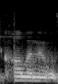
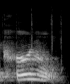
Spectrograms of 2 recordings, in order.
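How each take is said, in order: First: The word sounds like 'ko-lo-nel', with an L. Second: The word sounds like 'kernel', with an R. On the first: The speaker calls it wrong. "not a colonel" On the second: The speaker calls it right. "that would be a colonel"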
